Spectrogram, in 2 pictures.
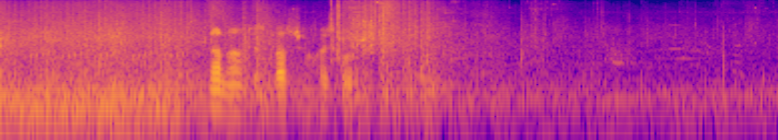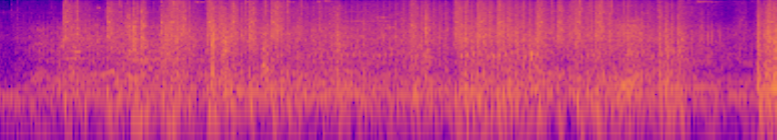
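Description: Rapid bursts of gunfire from a Striker weapon in a video game crackle loud and close in clustered volleys, with quieter pauses between, as someone talks over the shooting.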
